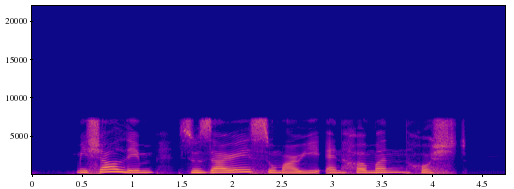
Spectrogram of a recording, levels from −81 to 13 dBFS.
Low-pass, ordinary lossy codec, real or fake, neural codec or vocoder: 7.2 kHz; none; real; none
